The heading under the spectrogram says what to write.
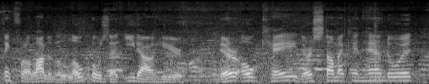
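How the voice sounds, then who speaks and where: A man with a fairly high pitch, very fast pace and lively intonation, over noticeable background noise and audible room echo. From US, Chicago south side and North Carolina. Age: 30s. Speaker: live streamer. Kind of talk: live travel stream. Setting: outdoors street market. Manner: animated.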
